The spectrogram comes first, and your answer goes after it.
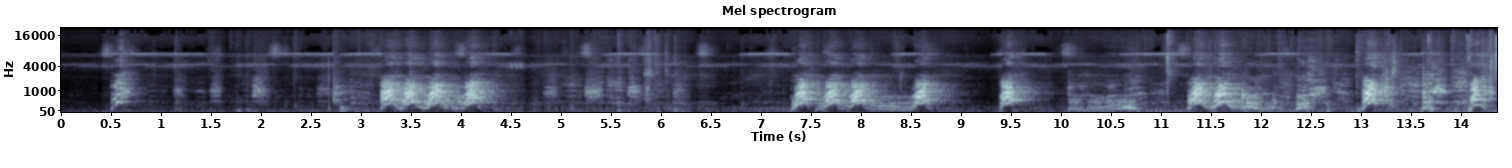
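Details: German Shepherd Leo, a limping household dog in the courtyard, barks repeatedly in rapid, irregular volleys with short pauses between them, mixed with a person's voice and a steady high electronic tone.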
